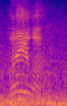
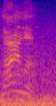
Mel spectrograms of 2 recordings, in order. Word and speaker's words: Lila: My mom and dad thought the baby's name was Layla. I kept saying, no, Lila. Not Layla, Lila.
